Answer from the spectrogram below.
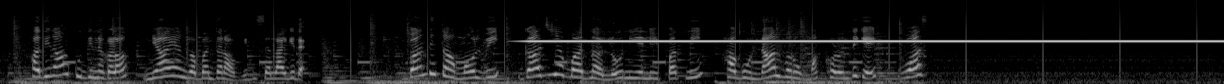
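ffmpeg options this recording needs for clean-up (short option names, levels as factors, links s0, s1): -af "adeclick=t=4,bandreject=f=2900:w=30"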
